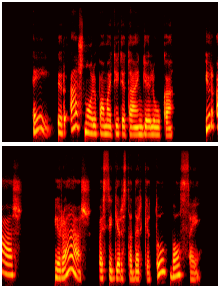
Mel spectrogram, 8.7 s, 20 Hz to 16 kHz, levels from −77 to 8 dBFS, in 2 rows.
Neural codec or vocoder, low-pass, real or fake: autoencoder, 48 kHz, 128 numbers a frame, DAC-VAE, trained on Japanese speech; 14.4 kHz; fake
